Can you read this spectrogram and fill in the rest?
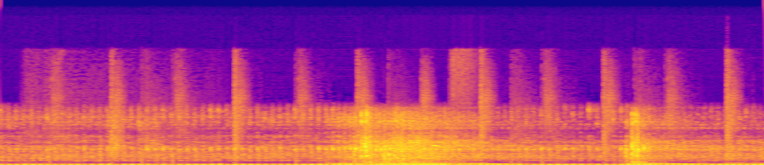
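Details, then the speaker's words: Yamaha Fino automatic scooter, camera close to CVT: smooth idle, then loose irregular rattle swelling when throttle is snapped; suspected worn CVT parts such as slider pieces, face cam boss, CVT case or secondary pulley bearings, not confirmed; dual pin found loose. "nah selain ngedek timbul suara kasar pada saat e gas disentak atau saat diakselerasi timbul suara agak rekrek krek gitu untuk suaranya di area gvt tepatnya Kang Bro"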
